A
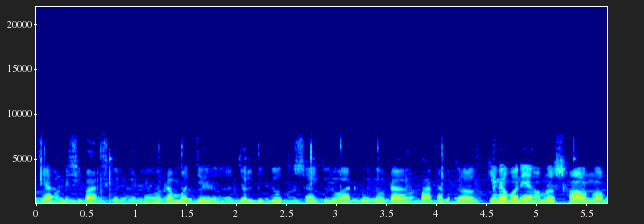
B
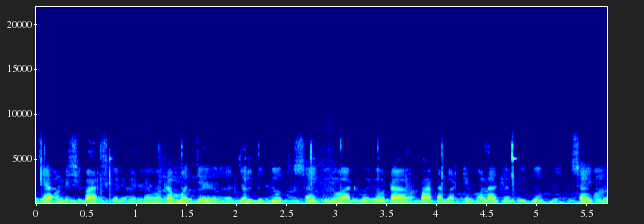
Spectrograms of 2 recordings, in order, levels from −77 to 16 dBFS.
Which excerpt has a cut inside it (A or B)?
A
